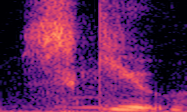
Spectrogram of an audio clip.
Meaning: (verb) To form or shape in an oblique way; to cause to take an oblique position
- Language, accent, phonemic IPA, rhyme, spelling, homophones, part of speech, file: English, General American, /skju/, -uː, skew, SKU, verb / adjective / adverb / noun, En-us-skew.ogg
